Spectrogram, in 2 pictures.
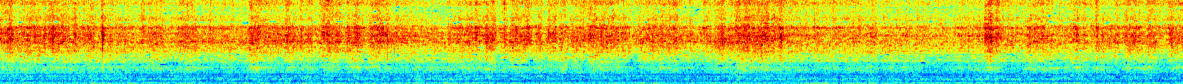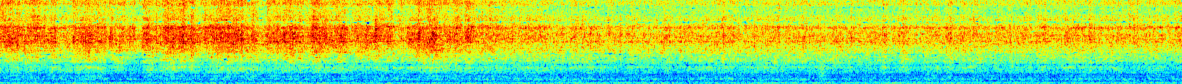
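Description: Chicken pieces sizzling steadily as they fry in a nonstick wok, stirred at times with a spatula, over a steady low hum.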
